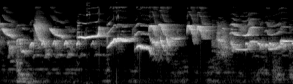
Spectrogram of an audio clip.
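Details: Captive-bred Oriental magpie-robin in continuous full song, a fast torrent of sweeping whistles, chattering trills and scratchy notes that blend into one another without a break.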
